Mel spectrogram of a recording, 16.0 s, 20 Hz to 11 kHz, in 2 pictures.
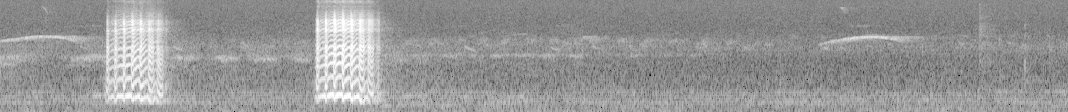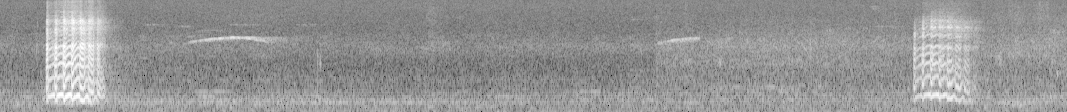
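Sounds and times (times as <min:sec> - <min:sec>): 
Bay-breasted Cuckoo giving harsh bleating calls: 0:00.8 - 0:01.3, 0:02.4 - 0:02.9, 0:08.4 - 0:08.9, 0:14.8 - 0:15.4.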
